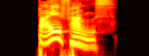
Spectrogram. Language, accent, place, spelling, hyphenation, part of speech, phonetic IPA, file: German, Germany, Berlin, Beifangs, Bei‧fangs, noun, [ˈbaɪ̯faŋs], De-Beifangs.ogg
- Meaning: genitive singular of Beifang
